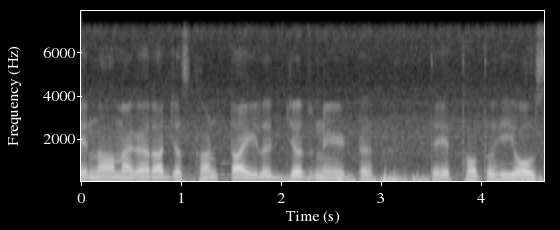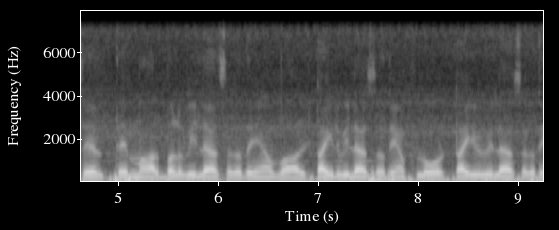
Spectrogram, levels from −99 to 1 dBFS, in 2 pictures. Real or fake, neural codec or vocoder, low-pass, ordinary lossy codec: real; none; 7.2 kHz; none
